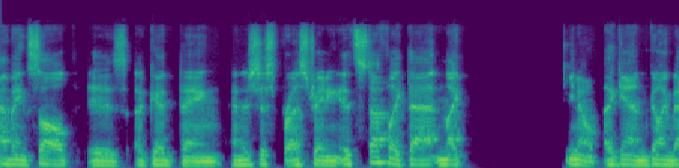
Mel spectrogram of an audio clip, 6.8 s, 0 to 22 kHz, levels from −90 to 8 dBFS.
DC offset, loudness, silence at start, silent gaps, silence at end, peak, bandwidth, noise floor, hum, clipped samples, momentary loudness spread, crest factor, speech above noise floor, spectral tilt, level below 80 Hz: 0.1%; -17 LUFS; 0 s; 4.96-5.61 s; 0 s; -4 dBFS; 12.5 kHz; under -90 dBFS; none; under 0.1%; 5 LU; 12 dB; over 74 dB; -4.5 dB/octave; -40 dBFS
